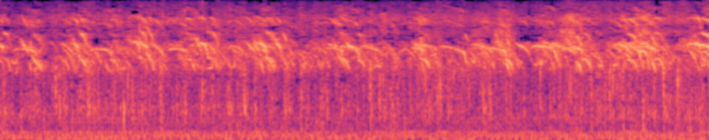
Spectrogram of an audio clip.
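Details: Many newly hatched domestic chicks, just starting to hatch, peeping together in a dense chorus of high, thin, downward-sliding cheeps that overlap constantly and come several times a second.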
